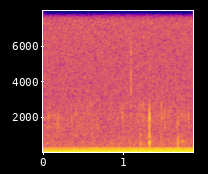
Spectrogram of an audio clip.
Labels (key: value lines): label: anthrophony, boat engine
recorder: SoundTrap 300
